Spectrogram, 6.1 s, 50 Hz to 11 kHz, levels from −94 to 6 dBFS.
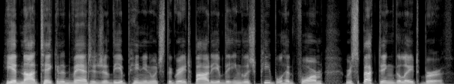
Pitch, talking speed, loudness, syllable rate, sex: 145 Hz, 220 wpm, -22 LUFS, 6.0 syllables/s, male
